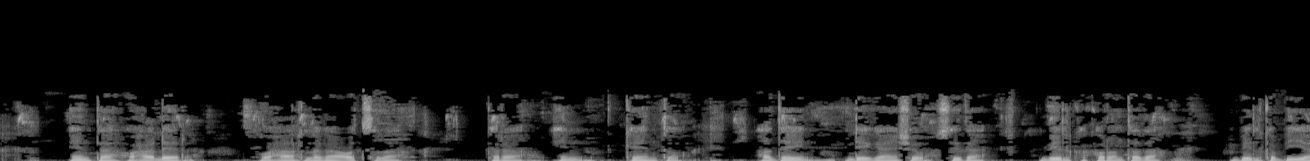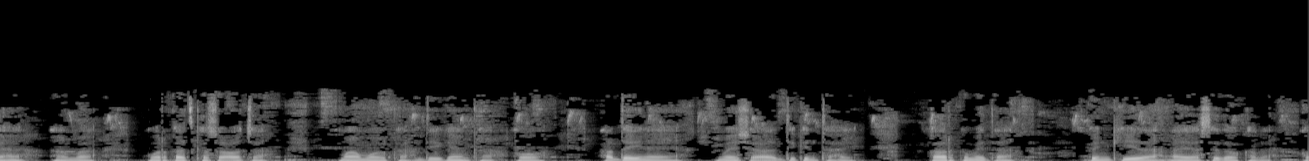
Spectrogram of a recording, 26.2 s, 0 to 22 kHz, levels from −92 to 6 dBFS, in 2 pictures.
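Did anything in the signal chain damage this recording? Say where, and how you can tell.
Yes, at the codec stage, and it affects the whole speech clip. Nothing is present above about 9.8 kHz, a hard ceiling that holds from start to finish, and the artefacts of the earlier low-bitrate MP3 encode remain. That pattern fits low-bitrate audio saved at a high bitrate, likely a pass near 32 kbit/s later re-encoded to MP3 at 320 kbit/s. The second encode cannot restore what the first discarded.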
